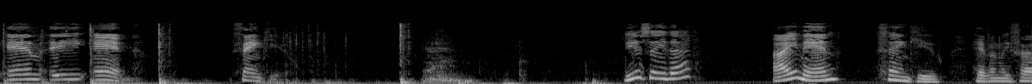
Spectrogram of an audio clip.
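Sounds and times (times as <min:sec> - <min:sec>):
speech: 0:00.0 - 0:01.4, 0:02.3 - 0:03.0, 0:06.2 - 0:07.0, 0:07.7 - 0:10.3
typing on a computer keyboard: 0:02.8 - 0:04.2.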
